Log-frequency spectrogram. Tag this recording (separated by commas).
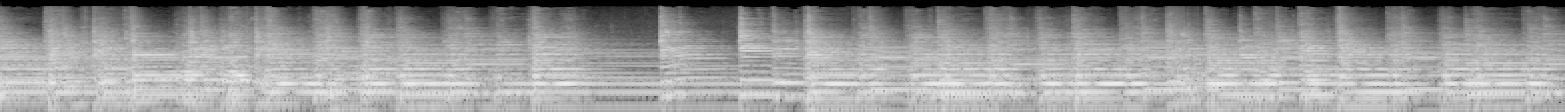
Plucked string instrument, Strum, Music, Musical instrument, Guitar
